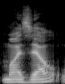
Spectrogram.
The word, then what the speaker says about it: Meisel: And when you become, you know, you get Stephen Meisel, have I said it right? – Meisel.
